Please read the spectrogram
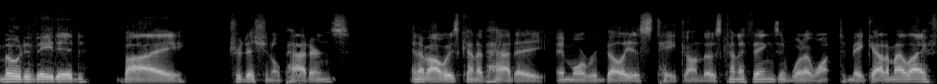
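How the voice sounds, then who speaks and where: Against a quiet background with a dry, close sound with no echo, a man with an American accent and an unremarkable speaking voice talks at a moderate pace in a fairly low pitch with fairly even intonation. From Northern California. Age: 20s. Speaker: author and travel photographer. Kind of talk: interview. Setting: podcast mic.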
